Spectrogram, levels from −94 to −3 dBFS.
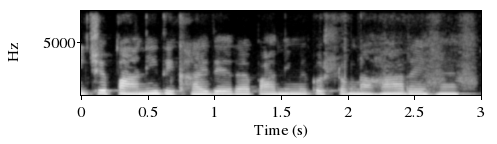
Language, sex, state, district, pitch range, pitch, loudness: Hindi, female, Haryana, Charkhi Dadri, 215-235 Hz, 220 Hz, -15 LUFS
